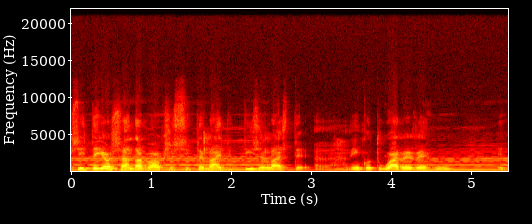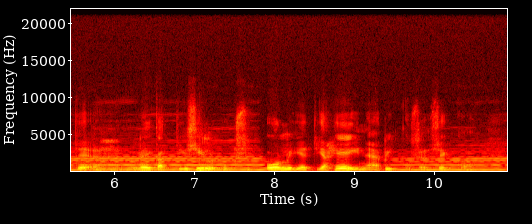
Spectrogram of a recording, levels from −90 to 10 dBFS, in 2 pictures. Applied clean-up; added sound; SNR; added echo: none; Bowed string instrument; 11 dB; none.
